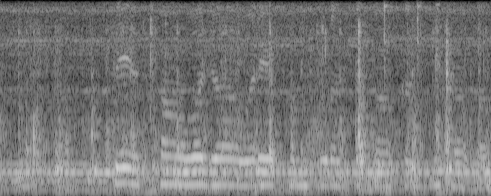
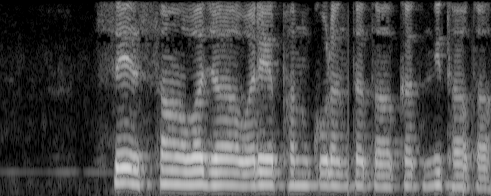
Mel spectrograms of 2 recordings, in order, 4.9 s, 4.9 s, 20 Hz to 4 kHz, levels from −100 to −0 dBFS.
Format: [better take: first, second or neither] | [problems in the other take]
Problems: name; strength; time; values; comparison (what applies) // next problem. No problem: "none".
second | background sound (Engine); as loud as the speech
